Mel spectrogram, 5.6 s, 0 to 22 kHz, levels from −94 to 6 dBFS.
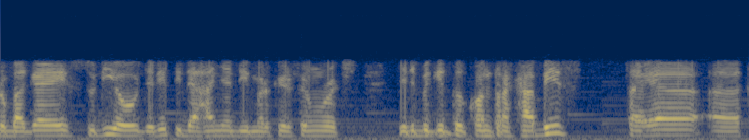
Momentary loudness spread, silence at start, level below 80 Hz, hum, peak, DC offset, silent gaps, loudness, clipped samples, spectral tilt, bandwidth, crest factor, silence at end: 9 LU; 0 s; -54 dBFS; none; -6 dBFS; under 0.1%; none; -24 LUFS; under 0.1%; -9 dB/octave; 3.9 kHz; 18 dB; 0.05 s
